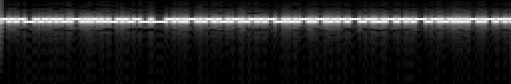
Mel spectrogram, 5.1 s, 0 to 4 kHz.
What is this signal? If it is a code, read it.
RTTY, about 45.45 baud. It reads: MILES). EACH OF THE THREE
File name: fsk170 / USS-New-Jersey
